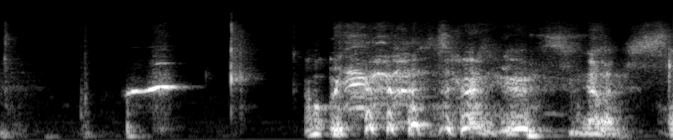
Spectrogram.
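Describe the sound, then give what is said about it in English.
A short, rising whistle, then a single sharp click, followed by a person talking or laughing loudly into the microphone. “Yeah, whistle and click. Go on, do your best.”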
